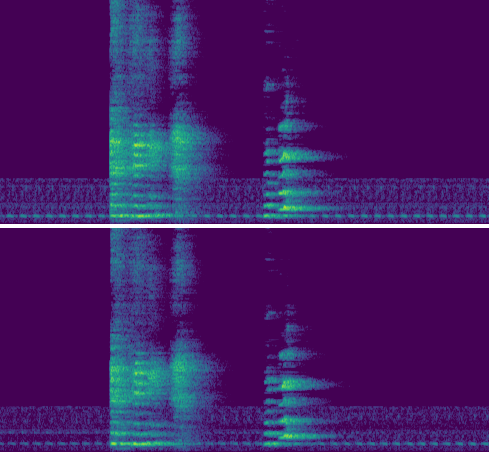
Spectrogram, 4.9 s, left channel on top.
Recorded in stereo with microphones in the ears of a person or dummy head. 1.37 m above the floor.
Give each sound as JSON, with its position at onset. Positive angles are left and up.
{"t": 1.1, "sound": "a giggle", "side_deg": 70, "distance_m": 3.0}
{"t": 2.6, "sound": "a giggle", "side_deg": 85, "distance_m": 2.5}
